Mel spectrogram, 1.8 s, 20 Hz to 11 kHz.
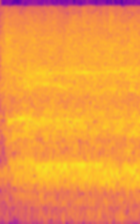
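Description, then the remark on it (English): A crowd of about 2,000 inmates at a concert at Folsom Prison on January 13, 1968, cheers and roars loudly and steadily, a dense wall of shouting voices with no individual words standing out. “At Folsom Prison on January 13, 1968, an MC asked the crowd of 2,000 felons to hold their applause until after the star of the show introduced himself.”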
